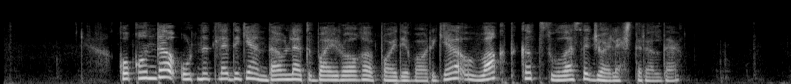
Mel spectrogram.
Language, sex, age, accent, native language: Uzbek, female, 19-29, Andijon, Uzbek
